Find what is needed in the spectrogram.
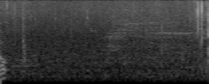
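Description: Faint, steady buzzing of honeybees.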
